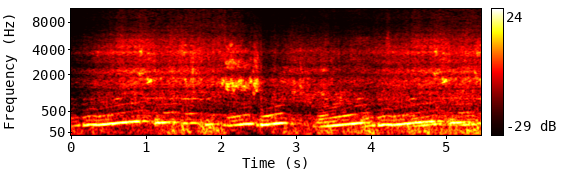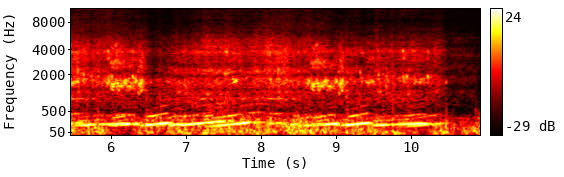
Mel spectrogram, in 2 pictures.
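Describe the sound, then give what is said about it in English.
Tyres skid and squeal as a car does diffs and doughnuts. The engine revs rise again and again over a sustained, loud screech, and no voices are heard. “And this is called diffing. Well, diffing and donutting. Now, this wasn't outside your house, but this is what it sounds like.”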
